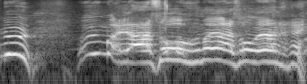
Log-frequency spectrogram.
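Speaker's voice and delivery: high, loud slow yelling in pain; screaming about the injury to a buddy; pained shout. Retold or imitated. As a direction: bellow it like you're hurt bad. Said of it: "I'm like".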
